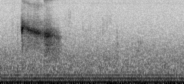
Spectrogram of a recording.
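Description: A single brief high-pitched chirp about a quarter second in, falling slightly in pitch, over a steady low hum.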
